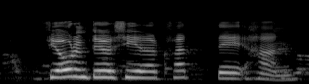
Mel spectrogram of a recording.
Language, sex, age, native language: Icelandic, female, 9, Icelandic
